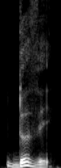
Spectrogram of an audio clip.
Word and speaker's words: devez: And then vous devez. Remember, classic ending for vous here, a Z, but then you pronounce this combination of two letters, et, devez, devez, vous devez.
